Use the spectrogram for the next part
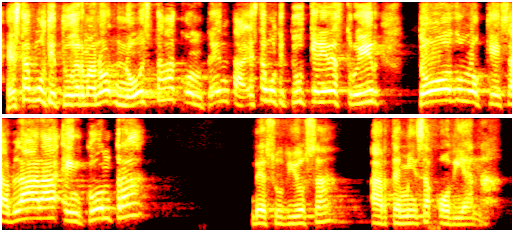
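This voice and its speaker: A man's voice: sits high, animated, normal speed, darkish tone, big-room sound. A middle-aged Mexican man preaching a fervent sermon in a Mexican Spanish accent, calling out to the brethren every few words. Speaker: pastor.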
